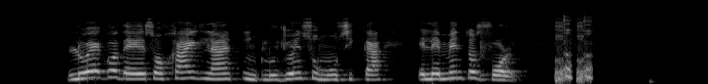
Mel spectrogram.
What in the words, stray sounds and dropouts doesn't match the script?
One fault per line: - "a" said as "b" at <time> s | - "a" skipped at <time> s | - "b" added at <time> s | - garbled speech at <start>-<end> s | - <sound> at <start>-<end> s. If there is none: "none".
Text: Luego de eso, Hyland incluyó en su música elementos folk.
- laugh at 5.5-5.9 s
